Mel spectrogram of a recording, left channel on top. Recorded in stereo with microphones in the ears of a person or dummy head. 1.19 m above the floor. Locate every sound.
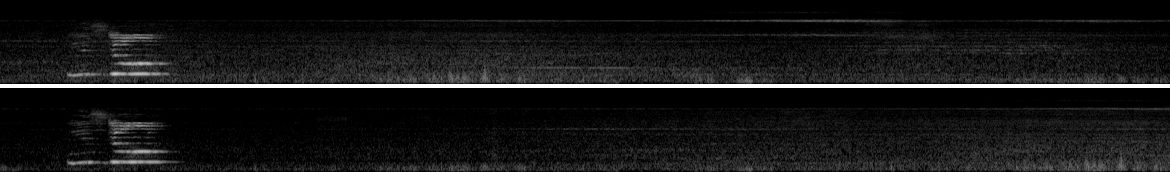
0.7 s crying: 10° left (ahead or behind), 7.5 m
